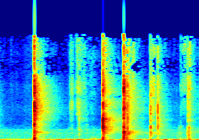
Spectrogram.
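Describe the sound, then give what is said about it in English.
A quick series of sharp hand slaps from a handshake that turned into slapping, three louder smacks and a few softer ones in an uneven rhythm, crisp and bright, with no voices. “Okay, this turned into a slap.”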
